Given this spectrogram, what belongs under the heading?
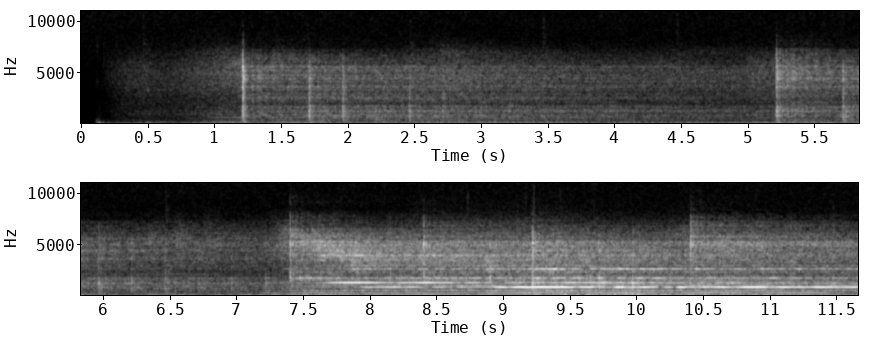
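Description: Sustained tones from an Omnisphere synthesizer patch with a soft organ chord pad behind, the texture shifting and brightening partway through; steady and fairly loud, no voices.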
